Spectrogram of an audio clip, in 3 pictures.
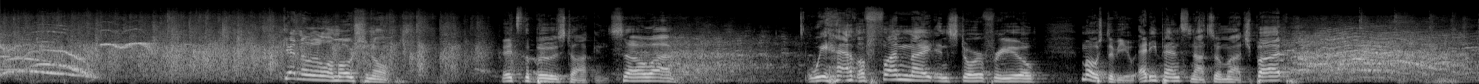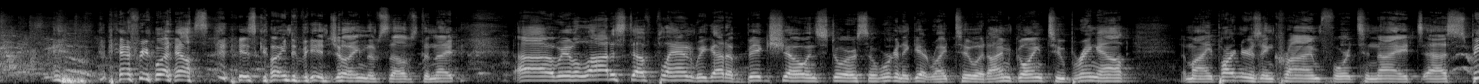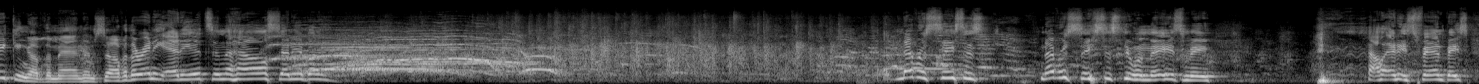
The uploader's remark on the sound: LIVE At The Improv. SOLD OUT recording of #TheRalphReport - LIVE on Saturday night.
